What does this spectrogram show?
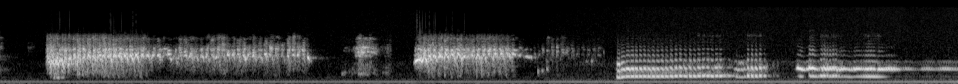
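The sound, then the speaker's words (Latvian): A person imitates a green toad's long trill, fairly loud: two long, breathy rolling bursts, then several voiced, buzzing trills separated by short pauses, over a low steady hum. “Dziesma līdzīga arī milzu krupie dziesmai, arī līdzīga, bet daudz garāk skan tā skaņa.”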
